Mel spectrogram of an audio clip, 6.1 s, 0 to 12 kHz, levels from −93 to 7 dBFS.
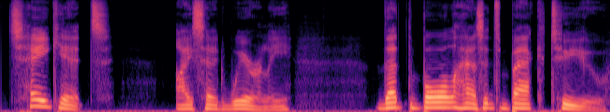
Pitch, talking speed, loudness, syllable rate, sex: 125 Hz, 130 wpm, -17 LUFS, 3.4 syllables/s, male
